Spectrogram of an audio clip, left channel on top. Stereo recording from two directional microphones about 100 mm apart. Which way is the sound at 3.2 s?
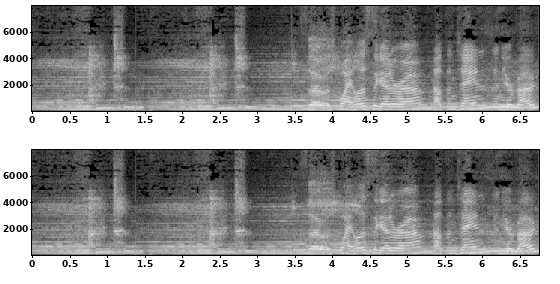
25° left (ahead or behind).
